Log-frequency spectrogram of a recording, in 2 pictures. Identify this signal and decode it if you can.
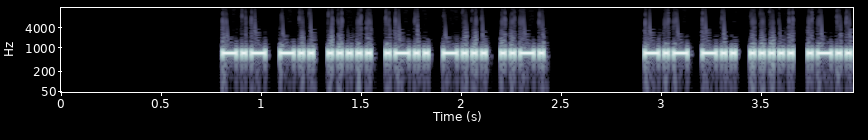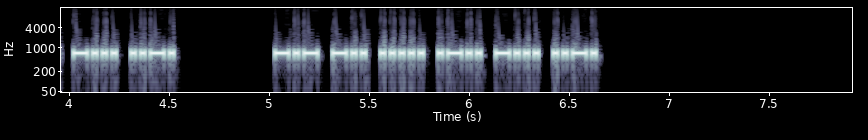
Morse code, heard as a keyed tone, about 51 wpm, 700 Hz. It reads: KD5LBF KD5LBF KD5LBF
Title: USA Call Signs - 6 Characters - Repeated 3x - 50wpm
